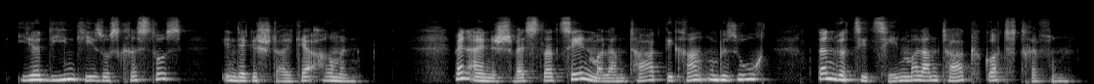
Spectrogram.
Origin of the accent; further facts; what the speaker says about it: Heilbad Heiligenstadt, Thuringia, Germany; In Heiligenstadt im Eichsfeld, wo ich geboren bin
